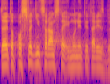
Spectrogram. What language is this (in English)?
Czech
